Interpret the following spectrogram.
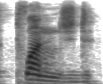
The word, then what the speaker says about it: plunged: Give me the D sound at the end. Plunged into. Plunged into total darkness. Okay. Plunged into total darkness. Okay. So here, this is an ed ending.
